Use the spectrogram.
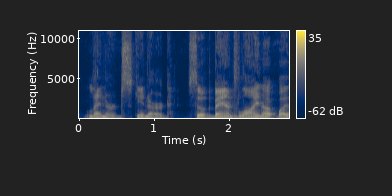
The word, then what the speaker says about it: Lynyrd Skynyrd: and of course that first album was called pronounced Lenard skinnard so the band's lineup by that time had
